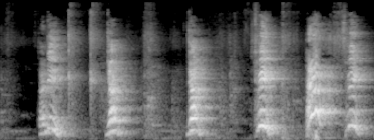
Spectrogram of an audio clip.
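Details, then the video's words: Labrador puppy barking to ask for food, giving about five harsh, broadband barks spaced roughly a second apart, each short and rough with a quick fade. "Labrador puppy starts barking for food"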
